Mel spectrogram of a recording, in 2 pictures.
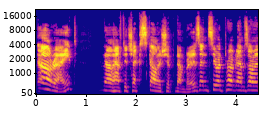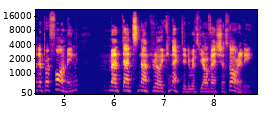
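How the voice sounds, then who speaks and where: A man voicing a weary, composed alien woman in government, speaking in a measured, hesitant way for a science fiction audiobook. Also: sits high, expressive, sharp tone, voice pushed up, exaggerated voice.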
